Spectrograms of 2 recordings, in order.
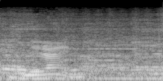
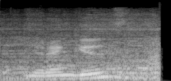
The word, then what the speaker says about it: meringue: Can you pronounce this for me? Meringue. Say it. Meringue. Oh, you said it wrong a second ago. You said it was so weird. Merengue.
